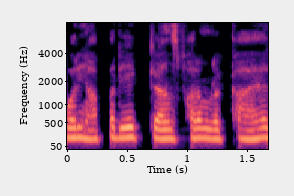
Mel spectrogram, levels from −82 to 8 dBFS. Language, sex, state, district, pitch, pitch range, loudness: Hindi, male, Uttar Pradesh, Budaun, 185 Hz, 175-195 Hz, -15 LUFS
